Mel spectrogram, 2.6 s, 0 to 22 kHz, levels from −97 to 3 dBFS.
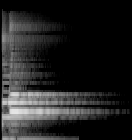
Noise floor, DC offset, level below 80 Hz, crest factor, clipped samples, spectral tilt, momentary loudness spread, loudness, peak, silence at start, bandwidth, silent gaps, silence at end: -81 dBFS; under 0.1%; -66 dBFS; 18 dB; under 0.1%; 0 dB/octave; 20 LU; -17 LUFS; -2 dBFS; 0.05 s; 13 kHz; none; 1.45 s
